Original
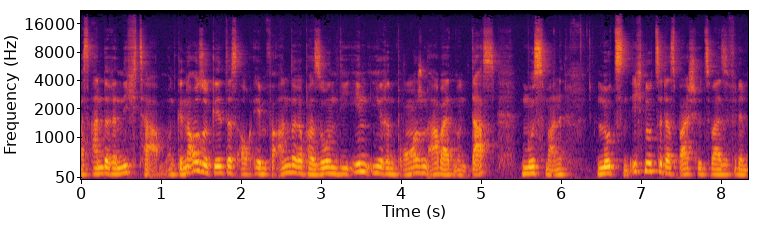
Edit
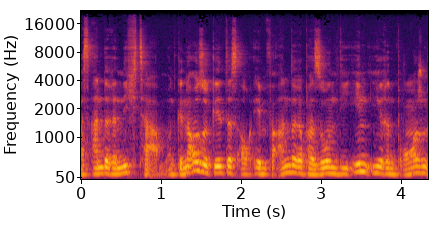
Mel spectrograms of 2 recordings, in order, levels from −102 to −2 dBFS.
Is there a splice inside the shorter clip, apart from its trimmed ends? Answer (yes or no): no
